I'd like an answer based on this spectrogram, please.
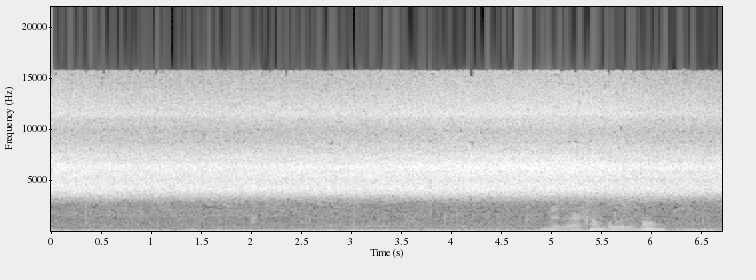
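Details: Cicadas calling in the trees of a forest near Columbia, Missouri, during an invasion, some flying around: a continuous high, even buzzing chorus fills the clip, with a short harmonic squeak or voice-like sound near the end and low background rumble.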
